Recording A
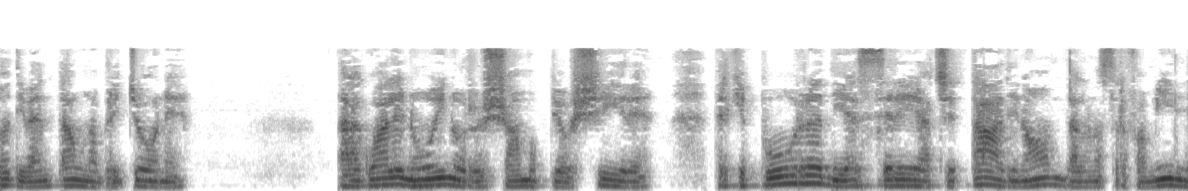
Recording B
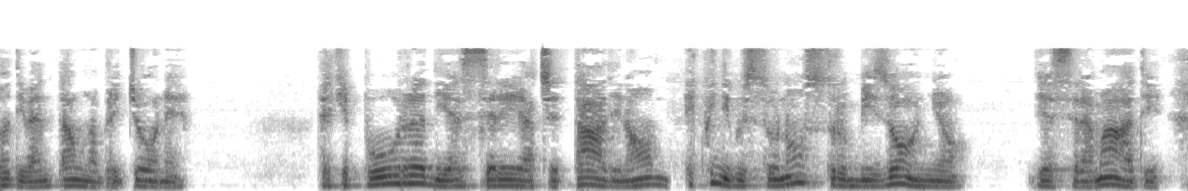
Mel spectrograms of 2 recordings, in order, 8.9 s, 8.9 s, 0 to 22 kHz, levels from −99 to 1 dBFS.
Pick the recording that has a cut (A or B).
B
